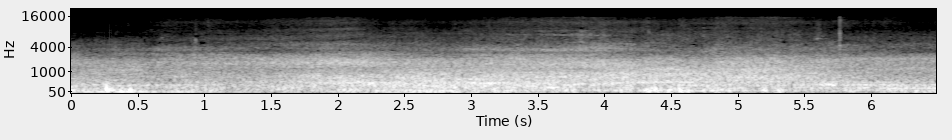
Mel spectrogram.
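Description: Steady rushing noise of wind buffeting a phone's microphone, mixed with the rumble of highway traffic, swelling slightly a couple of seconds in.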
